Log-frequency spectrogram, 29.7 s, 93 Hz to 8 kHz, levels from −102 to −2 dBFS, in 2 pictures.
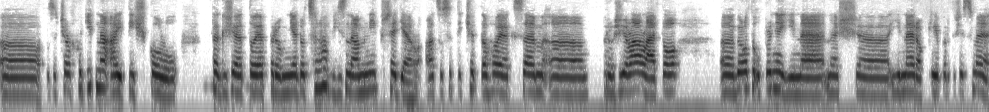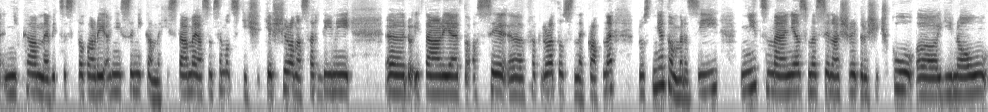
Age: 30-49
